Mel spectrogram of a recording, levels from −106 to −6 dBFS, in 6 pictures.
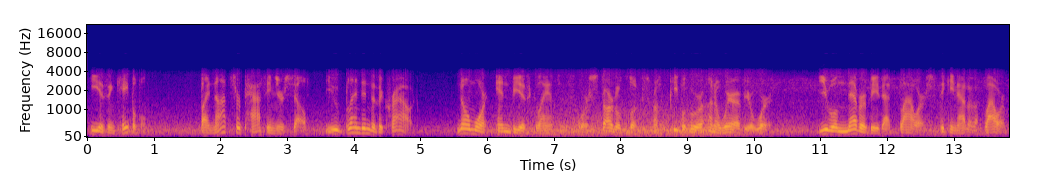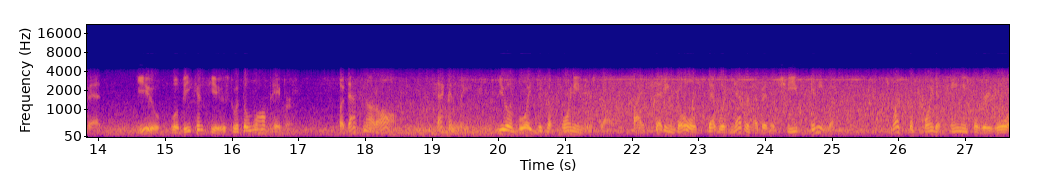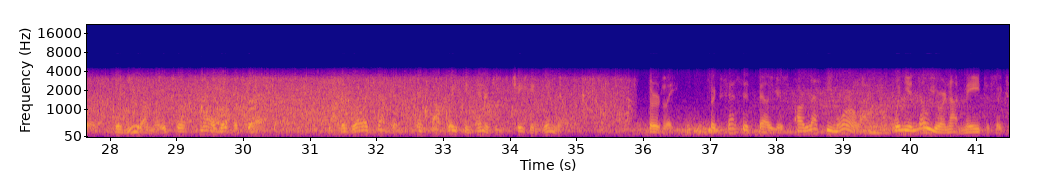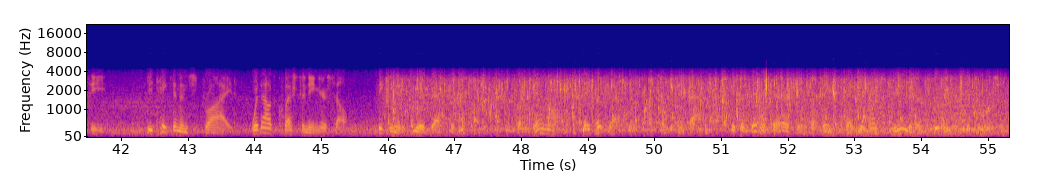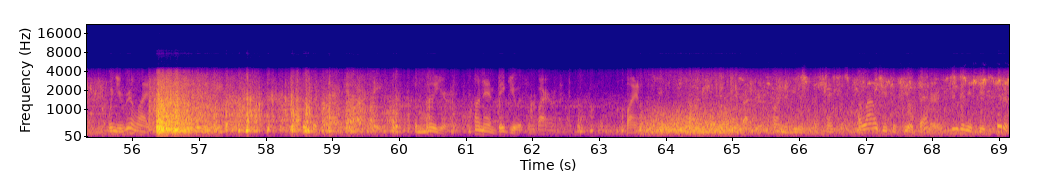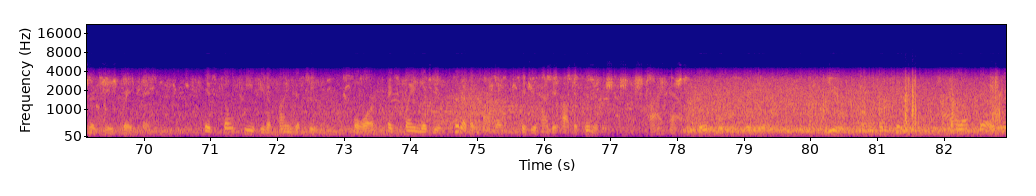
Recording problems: phone-call audio
rain or running water; very loud; from 18 s on; 3 dB above the speech
traffic noise; noticeable; throughout; 15 dB below the speech
wind noise on the microphone; occasional gusts; 15 dB below the speech
abrupt cut into speech; at the end

